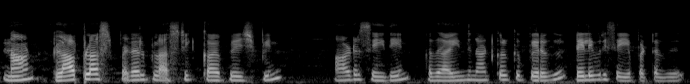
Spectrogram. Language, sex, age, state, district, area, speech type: Tamil, female, 45-60, Tamil Nadu, Ariyalur, rural, read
